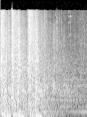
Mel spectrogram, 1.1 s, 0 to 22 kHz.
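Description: A short burst of rapid gunfire from a Borderlands 2 weapon, several quick loud shots in succession, then a brief ringing tail as it fades.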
